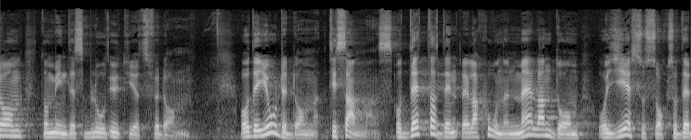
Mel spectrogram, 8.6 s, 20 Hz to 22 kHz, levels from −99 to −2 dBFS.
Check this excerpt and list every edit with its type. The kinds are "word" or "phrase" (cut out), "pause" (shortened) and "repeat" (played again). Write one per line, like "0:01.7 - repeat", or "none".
0:01.0 - word
0:01.4 - word
0:05.5 - word
0:05.8 - word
